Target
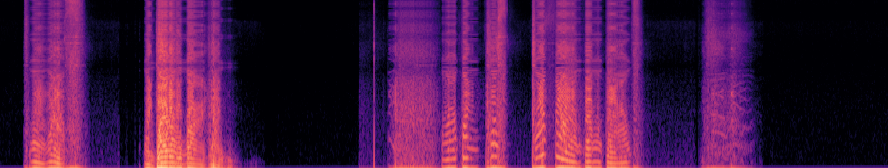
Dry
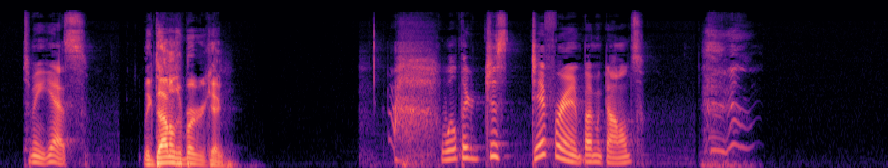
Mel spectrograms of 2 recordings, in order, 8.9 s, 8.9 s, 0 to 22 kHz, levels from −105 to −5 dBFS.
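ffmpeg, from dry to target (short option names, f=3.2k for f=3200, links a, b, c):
-filter_complex "[0:a]highshelf=f=6.9k:g=8.5,acrossover=split=6200[a][b];[a]acrusher=samples=10:mix=1:aa=0.000001[c];[c][b]amix=inputs=2:normalize=0,aeval=exprs='abs(val(0))':c=same"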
